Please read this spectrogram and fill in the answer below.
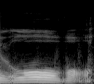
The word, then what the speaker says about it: Louisville: Yes, Lu- Louisville. No, it's like I, uh, there's no S. – Like you have to just say Louisville.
